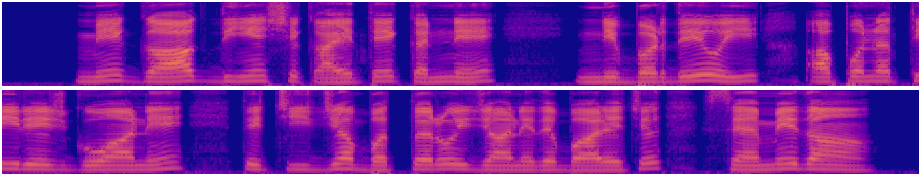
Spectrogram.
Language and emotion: Dogri, fearful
